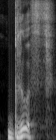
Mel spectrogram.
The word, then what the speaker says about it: Gruev: understand, listening to it, where the confusion has come from between Gruev, which is what we thought it was, and then Gruev, where they're rhyming with Cruyff, which is what Brinlaw, because it's kind of a bit of a combination of the two.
